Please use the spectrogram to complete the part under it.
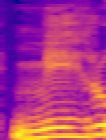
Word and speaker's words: مهر: و یا کلمه مهر و مهریه را که حق دختر عروسی شده است مهر و مهریه می خوانند، که نادرست است. این کلمه مهر است به فتح میم، نه به کسر میم تلفظ کنیم.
